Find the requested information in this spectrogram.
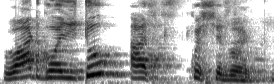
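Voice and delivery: every word slow and spaced apart; slow dictation. Shown as a demonstration. Teacher dictating the English to her class, slow. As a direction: dictate it word by word so they can write. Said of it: "पूछने में क्या जाता है".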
